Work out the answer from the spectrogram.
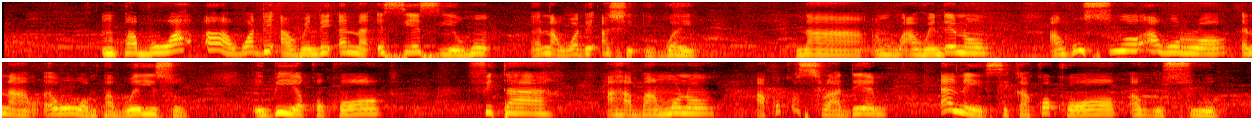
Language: Akan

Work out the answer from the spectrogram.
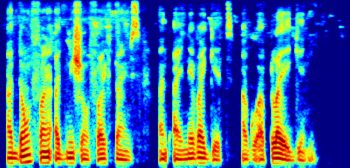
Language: Nigerian Pidgin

